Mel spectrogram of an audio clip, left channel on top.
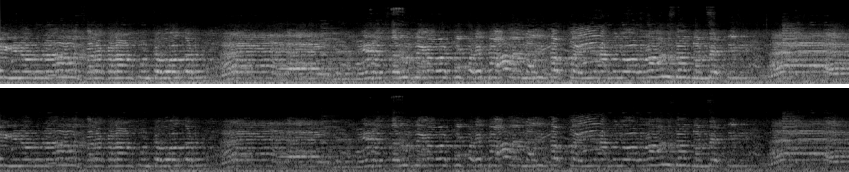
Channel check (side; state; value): right; quieter; 10.0 dB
